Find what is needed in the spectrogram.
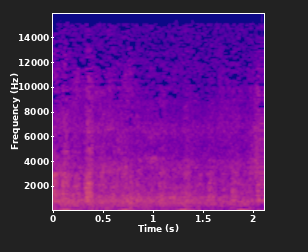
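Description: A Rottweiler panting steadily with her mouth open, tired out after a long walk.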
